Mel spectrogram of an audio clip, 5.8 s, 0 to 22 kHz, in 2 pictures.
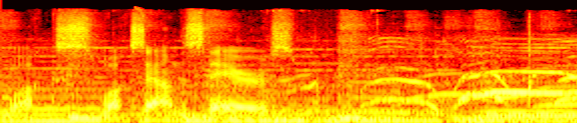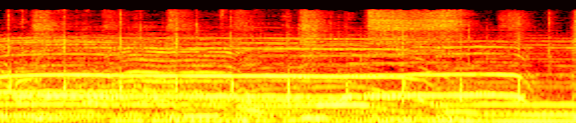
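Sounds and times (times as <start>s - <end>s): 
speech: 0.1s - 3.2s
overlapping whoops and shouts of rally crowd: 1.5s - 5.7s
political rally crowd cheering: 1.5s - 5.7s.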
